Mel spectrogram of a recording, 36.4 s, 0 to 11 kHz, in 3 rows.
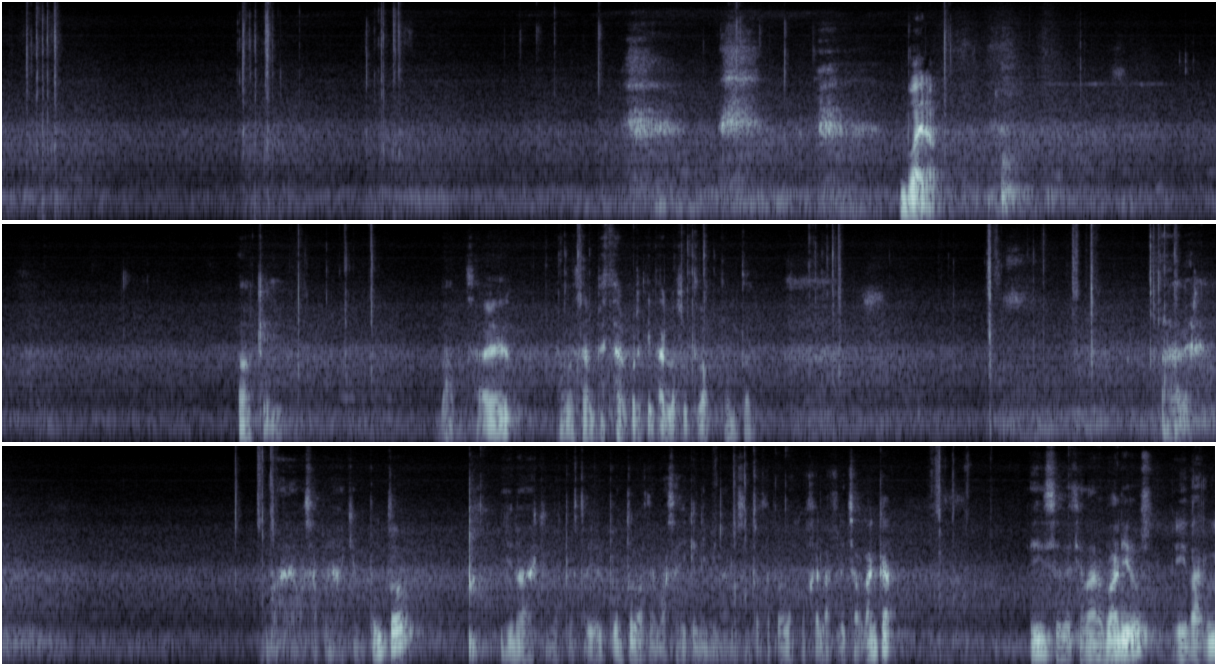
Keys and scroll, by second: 0.4 super+Tab, 2.6 super+Tab, 3.8 super+Tab, 17.7 super+Tab, 19.1 super+Tab, 20.3 super+Tab, 22.6 p, 23.8 super+Tab, 26.9 super+Tab, 31.7 a.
